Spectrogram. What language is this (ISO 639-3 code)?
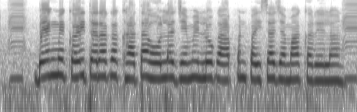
bho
